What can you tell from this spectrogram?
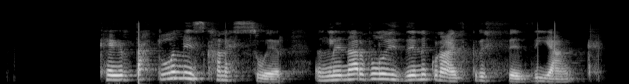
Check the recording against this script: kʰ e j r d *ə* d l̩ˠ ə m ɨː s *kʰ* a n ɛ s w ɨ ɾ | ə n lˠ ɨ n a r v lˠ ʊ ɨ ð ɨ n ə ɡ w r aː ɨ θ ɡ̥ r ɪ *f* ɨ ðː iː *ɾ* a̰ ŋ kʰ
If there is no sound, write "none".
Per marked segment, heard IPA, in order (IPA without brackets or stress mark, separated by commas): a, kʰ, f, none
